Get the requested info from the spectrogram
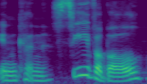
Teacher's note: And in a word like inconceivable, one, two, three, it's on the third syllable.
